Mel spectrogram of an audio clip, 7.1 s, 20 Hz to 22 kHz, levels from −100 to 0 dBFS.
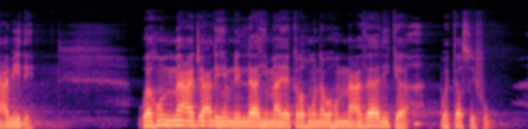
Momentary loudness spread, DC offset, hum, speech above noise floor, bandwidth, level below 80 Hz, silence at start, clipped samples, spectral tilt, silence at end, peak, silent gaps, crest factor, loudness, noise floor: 14 LU; under 0.1%; none; 37 dB; 10.5 kHz; -60 dBFS; 0 s; under 0.1%; -8.5 dB/octave; 0.5 s; -2 dBFS; none; 16 dB; -17 LUFS; -53 dBFS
